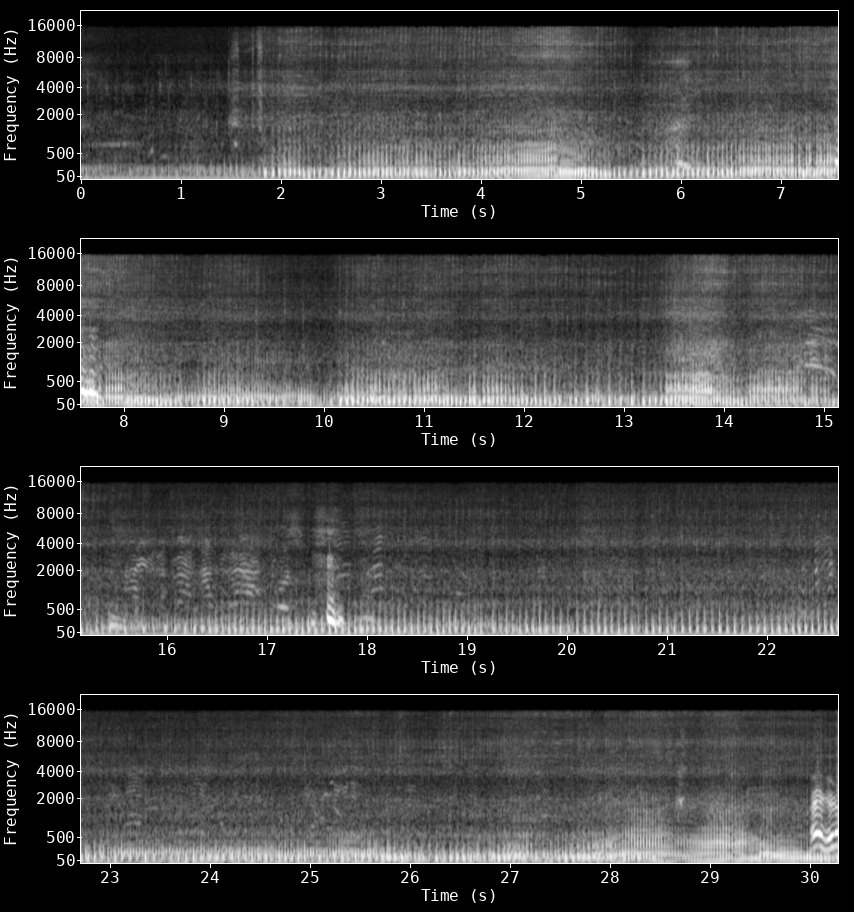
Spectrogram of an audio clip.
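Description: Dirt bike engine running at low trail speed, rising and falling in pitch as the throttle is worked; it gets louder about two seconds in. A couple of brief knocks stand out along the way.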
